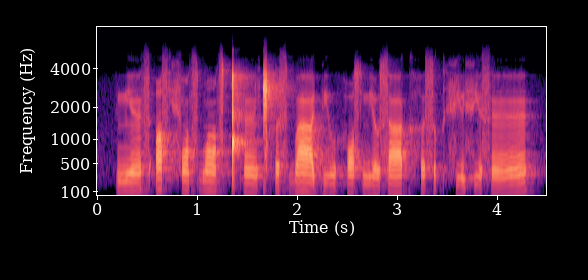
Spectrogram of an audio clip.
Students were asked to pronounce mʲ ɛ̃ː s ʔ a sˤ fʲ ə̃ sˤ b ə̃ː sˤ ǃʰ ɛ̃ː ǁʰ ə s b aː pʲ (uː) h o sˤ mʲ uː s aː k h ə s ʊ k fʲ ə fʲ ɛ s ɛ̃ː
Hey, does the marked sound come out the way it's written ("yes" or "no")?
yes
